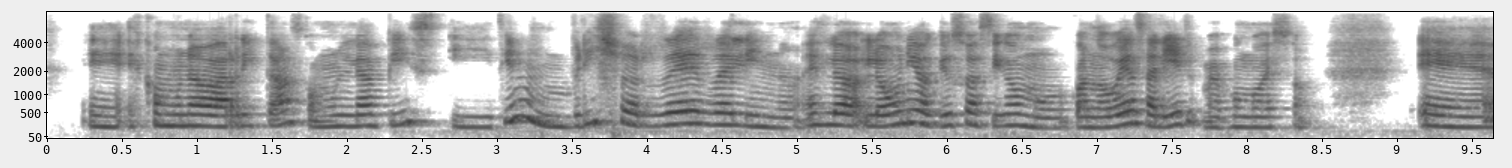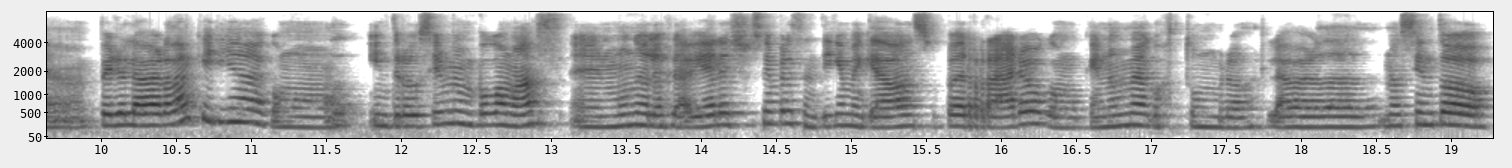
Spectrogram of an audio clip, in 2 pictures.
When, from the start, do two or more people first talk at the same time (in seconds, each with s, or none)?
none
